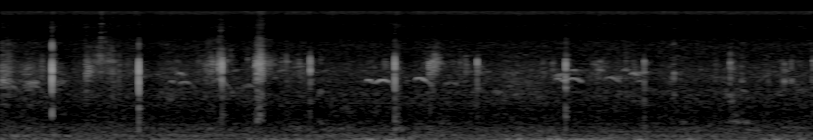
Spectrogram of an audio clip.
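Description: Faint, scattered short chirps and clicks of small birds, several a second, a few with a quick up-and-down pitch, over a faint low rumble.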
